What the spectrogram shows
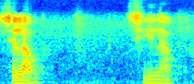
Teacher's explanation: Contoh diftong dalam bahasa Indonesia: silau, silau. Huruf U terakhir pada kata silau tersebut bukan representasi huruf U, melainkan semivokal W.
